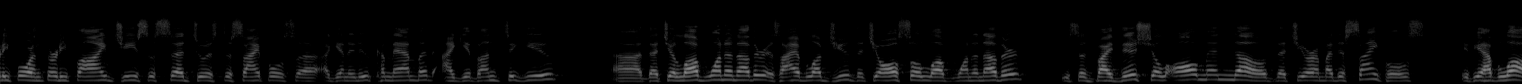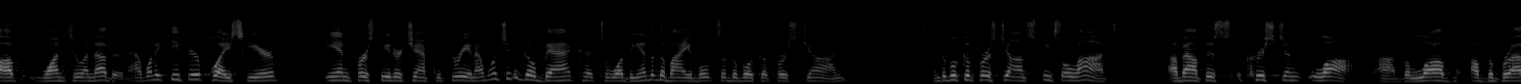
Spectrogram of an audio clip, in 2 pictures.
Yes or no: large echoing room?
yes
